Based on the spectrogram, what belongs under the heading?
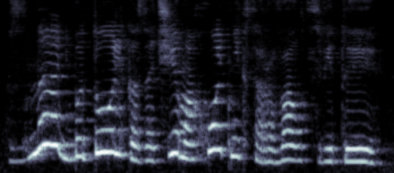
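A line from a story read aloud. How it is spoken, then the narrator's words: Sighing gingerbread man. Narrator (Russian): вздохнул пряник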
